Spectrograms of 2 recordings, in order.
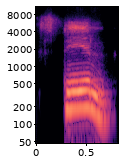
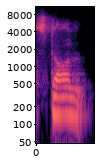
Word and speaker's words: stale: check and post-dated listen you are pronouncing it wrongly stale not stall still tailed options s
